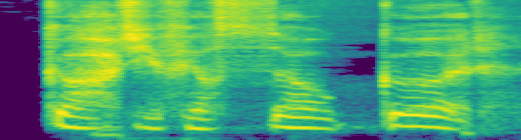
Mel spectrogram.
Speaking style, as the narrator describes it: he moans

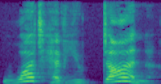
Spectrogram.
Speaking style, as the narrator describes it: roared

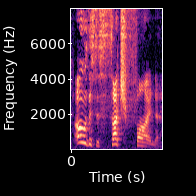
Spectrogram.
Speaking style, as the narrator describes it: Nancy exclaimed

